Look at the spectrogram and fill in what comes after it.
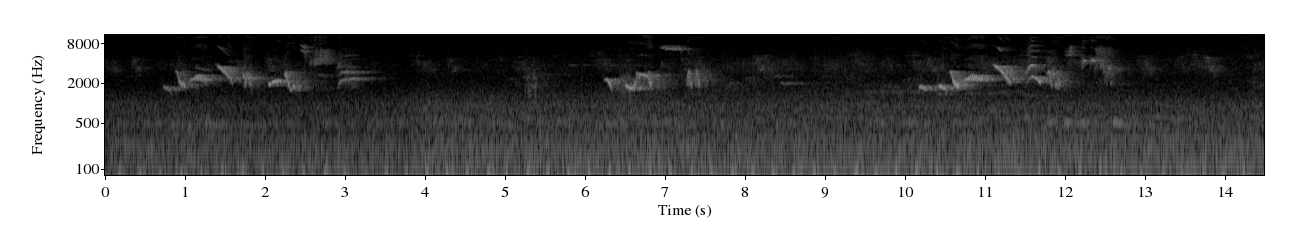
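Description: Birds chirping and singing in three bursts of quick, sliding chirp phrases a few seconds apart.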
